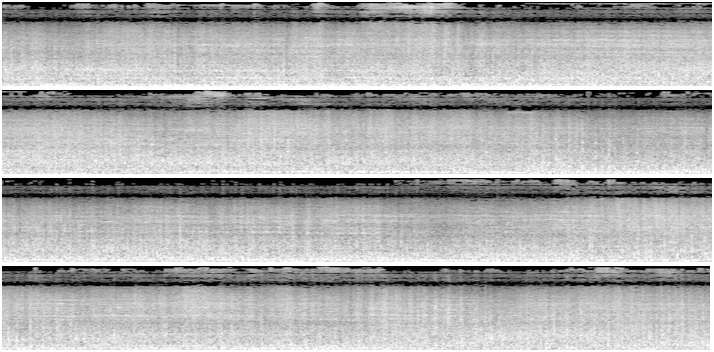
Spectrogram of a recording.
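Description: Freight cars of a long mixed train, autoracks, open hoppers and tank cars, rolling past: steady, unbroken noise of steel wheels running on the rails.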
